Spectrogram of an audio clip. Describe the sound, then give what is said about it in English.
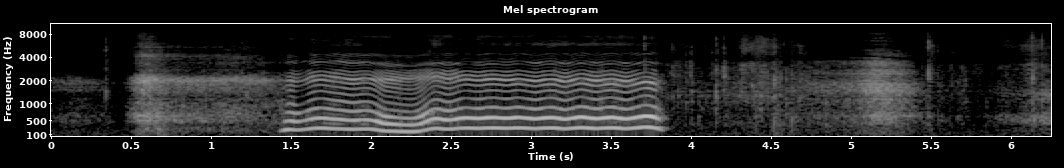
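A person yawns after finishing a session with one long voiced yawn lasting a couple of seconds. Its wavering tone dips in pitch, then levels off before stopping abruptly, with faint breaths before and after. “I'm yawning because I just did a session. I yawn to, like, release energy.”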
